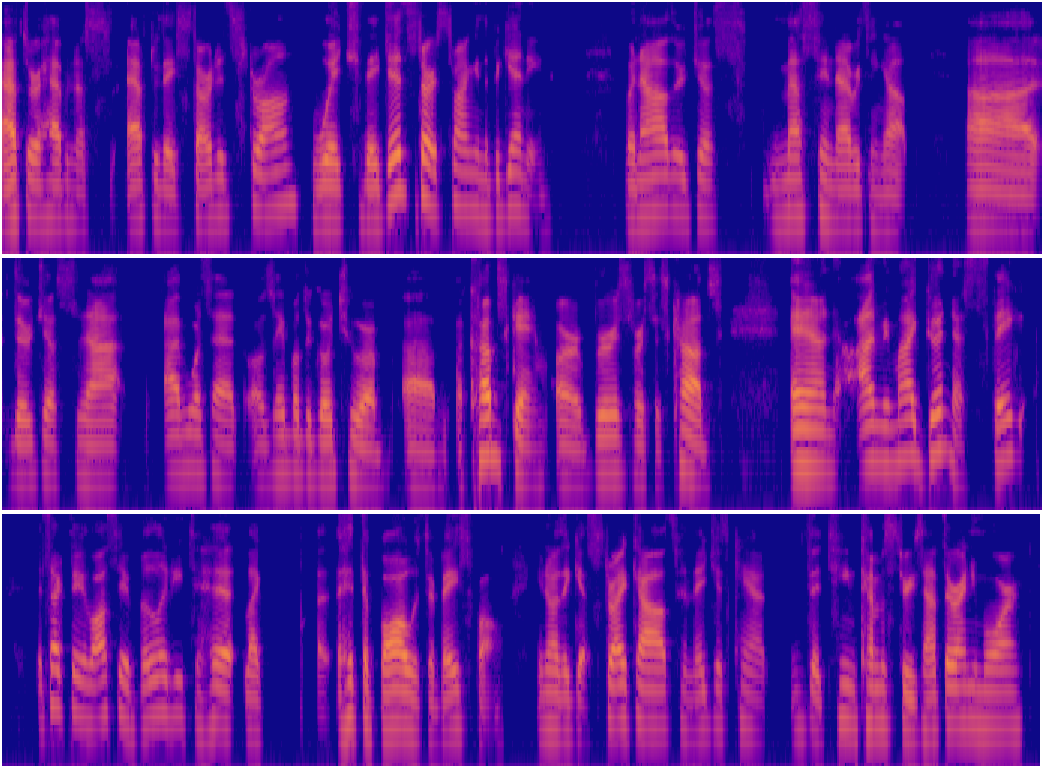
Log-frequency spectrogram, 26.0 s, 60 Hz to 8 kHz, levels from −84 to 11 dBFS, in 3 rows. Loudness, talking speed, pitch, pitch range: -30 LUFS, 185 wpm, 130 Hz, 120-145 Hz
